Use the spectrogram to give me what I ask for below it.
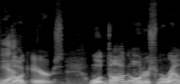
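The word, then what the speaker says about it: Dogheirs: called dog hairs now let me spell it for you d-o-g-h-e-i-r-s like airs airs dog airs well dog owners from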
